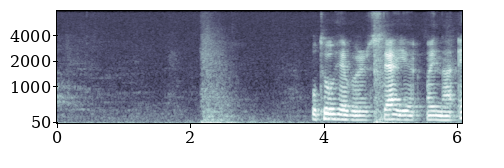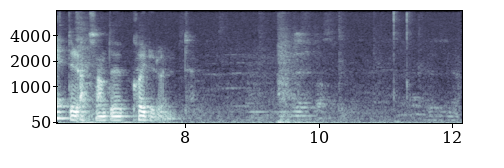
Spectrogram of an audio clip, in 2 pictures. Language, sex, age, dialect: Faroese, male, 15-35, Norðuroyggjar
